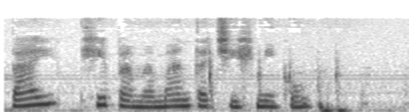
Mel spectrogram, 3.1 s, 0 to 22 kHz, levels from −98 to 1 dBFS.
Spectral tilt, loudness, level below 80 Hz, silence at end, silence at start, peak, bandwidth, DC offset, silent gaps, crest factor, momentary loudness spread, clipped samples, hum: -6 dB/octave; -29 LUFS; -42 dBFS; 0.45 s; 0.1 s; -14 dBFS; 11.5 kHz; under 0.1%; none; 14 dB; 7 LU; under 0.1%; none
